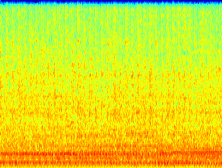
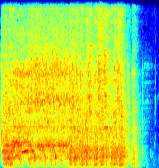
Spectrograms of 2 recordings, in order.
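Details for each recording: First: Exmark Viking mower V-twin after reinstalling the forgotten fuel pump pulse line: even, steady firing at constant speed for several seconds before shutdown; normal running. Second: Exmark Viking mower engine on full choke and full throttle: catches with a rough popping rush for about two seconds, then dies; owner ruled out valves, governor, spark and carburetor, cause unknown; starts then dies.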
